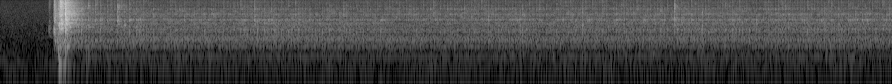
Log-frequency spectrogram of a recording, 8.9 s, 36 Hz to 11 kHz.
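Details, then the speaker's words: 1995 Honda Civic hatchback AC install, vacuum pump on and valve cracked at the disconnected high-pressure line to draw PAG oil in: sharp pop, then steady airy hiss of suction; working normally. "so we're going to turn the pump on and then just crack this valve right here and that's going to create a little bit of suction and that's going to suck that oil right into the system"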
